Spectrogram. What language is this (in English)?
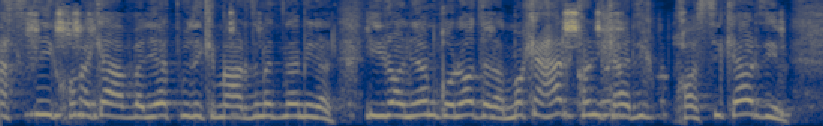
Persian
